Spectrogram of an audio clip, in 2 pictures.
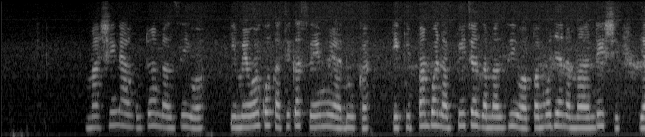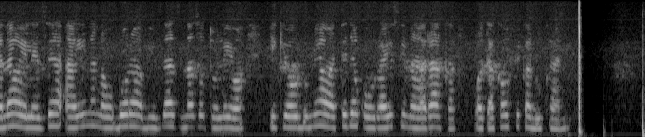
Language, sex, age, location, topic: Swahili, female, 18-24, Dar es Salaam, finance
